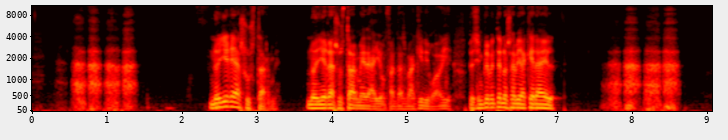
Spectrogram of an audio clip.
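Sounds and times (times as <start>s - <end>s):
voice imitating heavy breathing heard in a bathroom: 0.4s - 1.5s, 7.6s - 8.8s
speech: 2.4s - 8.6s.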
